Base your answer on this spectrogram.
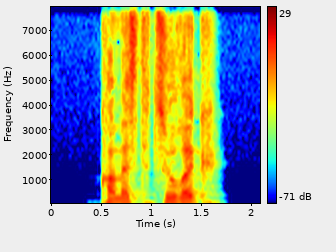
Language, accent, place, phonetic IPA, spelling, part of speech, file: German, Germany, Berlin, [ˌkɔməst t͡suˈʁʏk], kommest zurück, verb, De-kommest zurück.ogg
- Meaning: second-person singular subjunctive I of zurückkommen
